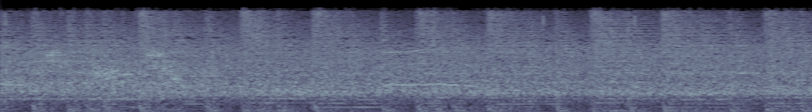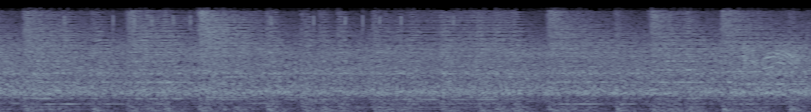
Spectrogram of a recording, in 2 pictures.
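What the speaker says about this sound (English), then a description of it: "Listen to this crowd just shaking the girders of this place trying to help their defense." A football stadium crowd roars steadily for the home defense at a Penn State game, a dense, loud, unbroken wall of cheering and noise that fills the whole stretch, with a broadcast voice faintly underneath.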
